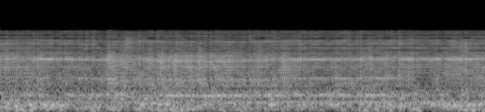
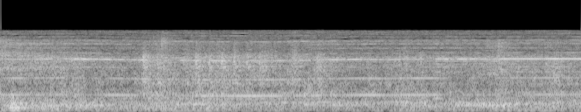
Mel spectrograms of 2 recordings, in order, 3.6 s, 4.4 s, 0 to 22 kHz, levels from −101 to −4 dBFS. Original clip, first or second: second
